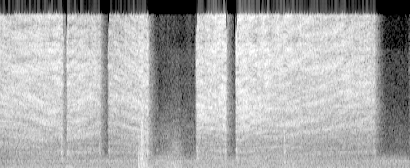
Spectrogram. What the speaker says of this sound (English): Luckily I've got another contact adhesive spray.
